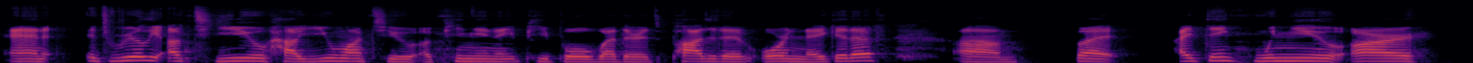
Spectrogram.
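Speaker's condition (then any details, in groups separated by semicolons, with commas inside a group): Cleft lip and palate; lip scar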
